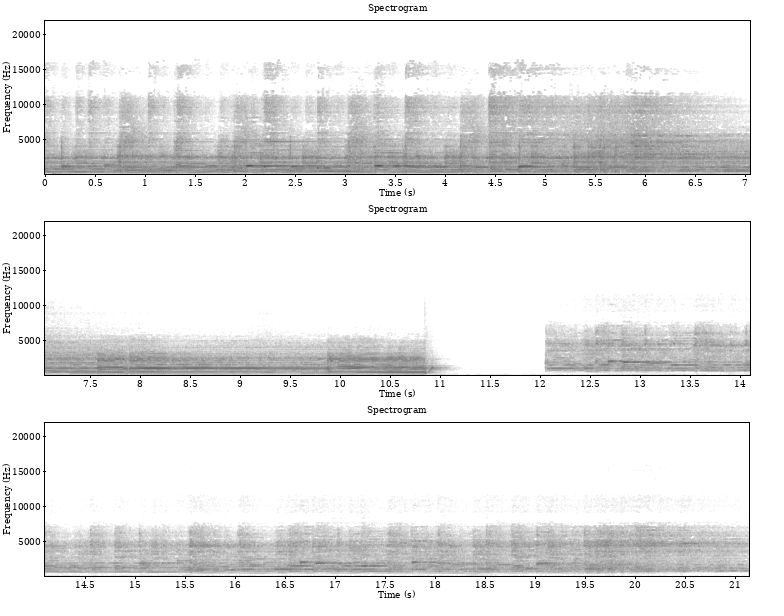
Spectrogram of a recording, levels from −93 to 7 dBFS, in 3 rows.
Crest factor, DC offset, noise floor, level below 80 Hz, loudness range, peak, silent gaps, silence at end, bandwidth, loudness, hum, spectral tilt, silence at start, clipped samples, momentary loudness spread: 18 dB; under 0.1%; -83 dBFS; -82 dBFS; 8 LU; -24 dBFS; none; 0 s; 16 kHz; -40 LUFS; none; 0 dB/octave; 0 s; under 0.1%; 10 LU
